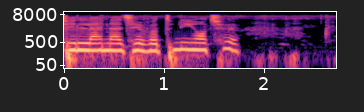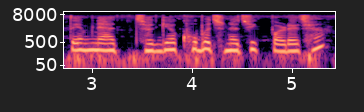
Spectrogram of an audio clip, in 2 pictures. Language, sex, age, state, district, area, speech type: Gujarati, female, 18-30, Gujarat, Rajkot, rural, spontaneous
